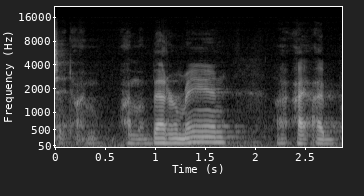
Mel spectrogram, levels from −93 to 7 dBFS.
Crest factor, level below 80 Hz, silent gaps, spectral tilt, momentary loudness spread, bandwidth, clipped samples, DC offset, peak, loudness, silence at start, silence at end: 22 dB; -62 dBFS; none; -6.5 dB/octave; 18 LU; 16 kHz; under 0.1%; under 0.1%; -14 dBFS; -34 LUFS; 0 s; 0 s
